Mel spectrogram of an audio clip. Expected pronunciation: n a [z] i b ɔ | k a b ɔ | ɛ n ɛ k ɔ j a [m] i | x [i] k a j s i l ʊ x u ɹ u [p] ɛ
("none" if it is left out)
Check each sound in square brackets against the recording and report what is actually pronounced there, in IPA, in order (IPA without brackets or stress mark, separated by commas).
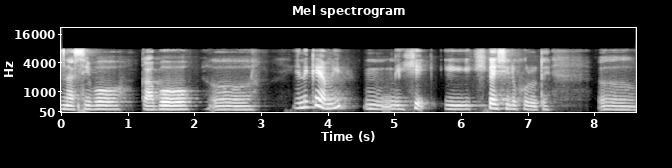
s, m, i, t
